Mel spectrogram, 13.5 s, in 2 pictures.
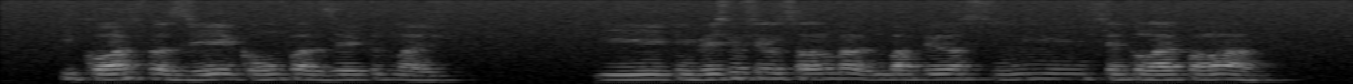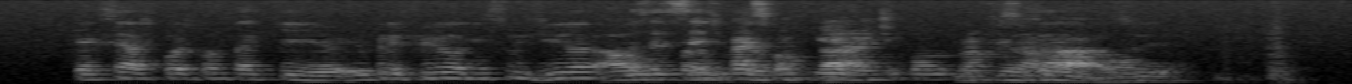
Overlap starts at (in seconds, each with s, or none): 9.9 s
